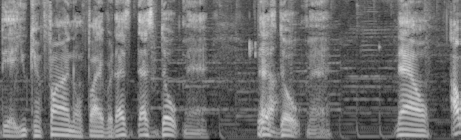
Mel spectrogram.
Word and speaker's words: Fiverr: How you pronounce Fiverr, right? – Fiverr.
